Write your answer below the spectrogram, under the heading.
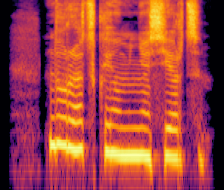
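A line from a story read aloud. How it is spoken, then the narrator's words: Sigh. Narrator (Russian): вздохнула Пеллерина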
